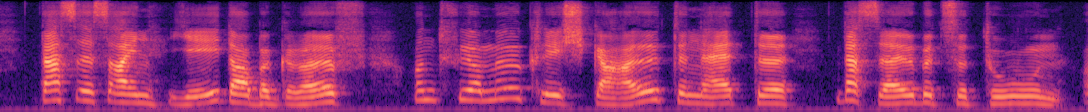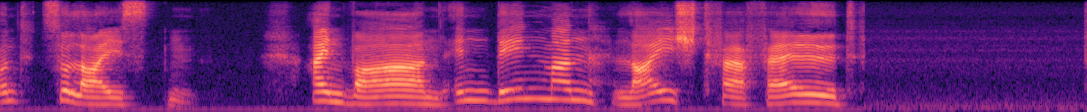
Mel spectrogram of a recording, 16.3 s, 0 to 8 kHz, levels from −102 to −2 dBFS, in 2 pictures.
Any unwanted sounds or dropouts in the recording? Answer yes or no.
no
